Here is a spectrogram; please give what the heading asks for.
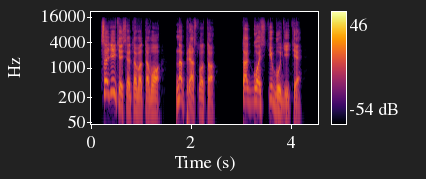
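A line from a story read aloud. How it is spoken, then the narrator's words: Shouting. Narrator (Russian): кричал Тит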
